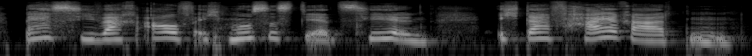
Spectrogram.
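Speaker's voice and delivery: high, loud, urgent announcement; bursting to tell; excited. A narrator's reading. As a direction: wake your sister with thrilling news. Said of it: "Marys Stimme war aufgeregt".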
